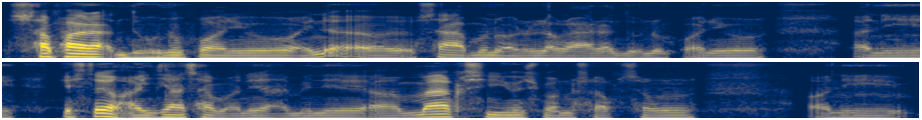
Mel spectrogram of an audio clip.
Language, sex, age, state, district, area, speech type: Nepali, male, 30-45, West Bengal, Jalpaiguri, urban, spontaneous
